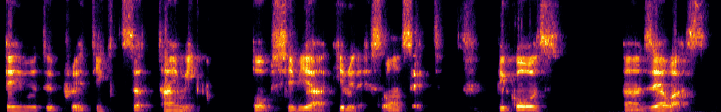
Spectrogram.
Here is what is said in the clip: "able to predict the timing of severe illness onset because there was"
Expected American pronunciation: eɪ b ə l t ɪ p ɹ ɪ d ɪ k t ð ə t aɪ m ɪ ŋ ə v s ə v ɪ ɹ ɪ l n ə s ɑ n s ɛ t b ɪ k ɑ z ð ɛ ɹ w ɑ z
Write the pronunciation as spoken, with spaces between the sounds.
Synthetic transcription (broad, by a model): eɪ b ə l t ɪ p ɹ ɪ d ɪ k t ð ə t aɪ m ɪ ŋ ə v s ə b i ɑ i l n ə s ɑ n s ɛ t b ɪ k ɑ z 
